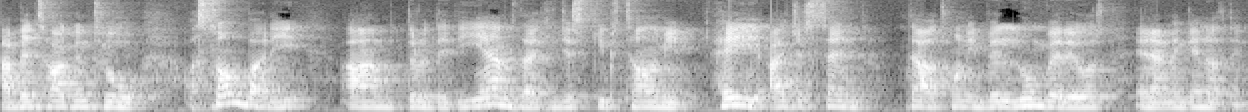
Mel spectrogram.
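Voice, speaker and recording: Over noticeable background noise and audible room echo, a man with a fairly high pitch speaks at a fairly quick pace with ordinary pitch variation. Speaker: online marketing agency owner / YouTuber. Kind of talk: tutorial. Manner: fast; casual, repetitive filler phrasing.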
